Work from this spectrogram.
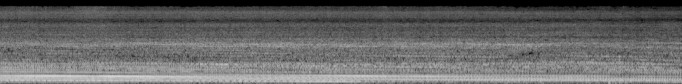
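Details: Shredder (trituradeira) after making its new bottom cover, checked that the rotor no longer catches the lower plate: steady, even hum drifting slightly lower in pitch, no rubbing, rattling or knocking. Normal running.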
